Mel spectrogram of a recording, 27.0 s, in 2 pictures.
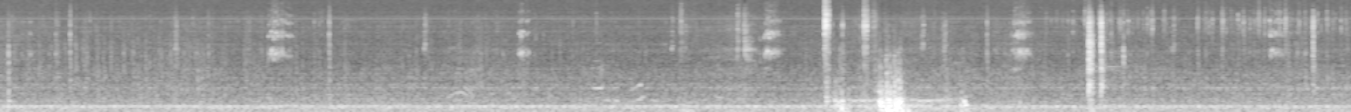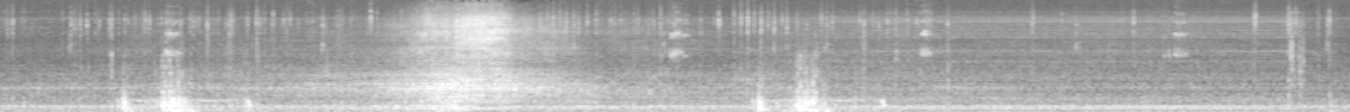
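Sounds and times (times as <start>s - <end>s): engine idling: 0.0s - 27.0s
sharp clicks and knocks: 8.2s - 17.4s, 19.2s - 23.1s
rush of noise: 14.6s - 23.4s.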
